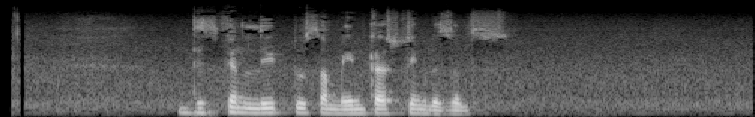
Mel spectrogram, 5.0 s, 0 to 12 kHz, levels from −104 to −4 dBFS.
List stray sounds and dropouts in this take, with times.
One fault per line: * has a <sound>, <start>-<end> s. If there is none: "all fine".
all fine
